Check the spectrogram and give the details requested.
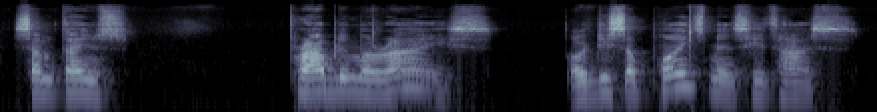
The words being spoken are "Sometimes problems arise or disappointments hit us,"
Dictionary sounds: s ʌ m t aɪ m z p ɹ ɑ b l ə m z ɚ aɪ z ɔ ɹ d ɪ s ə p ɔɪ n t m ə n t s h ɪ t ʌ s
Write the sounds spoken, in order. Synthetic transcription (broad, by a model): s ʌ m t aɪ m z p ɹ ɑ b l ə m ɚ aɪ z ɔ ɹ d ɪ s ə p ɔɪ n t m ə n t s h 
